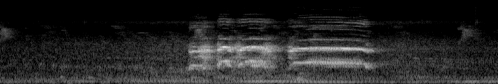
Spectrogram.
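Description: A rooster crowing once, about two seconds in: a loud call of under two seconds with a short break before a held final note.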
